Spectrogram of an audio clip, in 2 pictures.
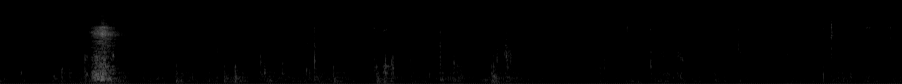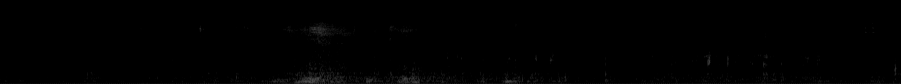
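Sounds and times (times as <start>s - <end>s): quiet chewing with mouth clicks: 0.2s - 11.8s, 12.8s - 18.0s.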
